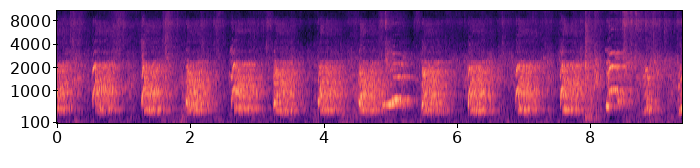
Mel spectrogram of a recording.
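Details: Aggressive barking from a Belgian Malinois: a regular run of sharp, loud barks about every three-quarters of a second, each with a harsh noisy burst, continuing without pause.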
